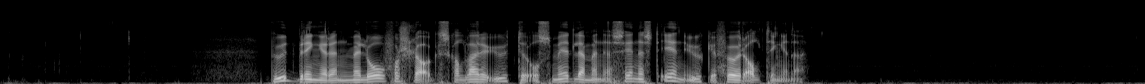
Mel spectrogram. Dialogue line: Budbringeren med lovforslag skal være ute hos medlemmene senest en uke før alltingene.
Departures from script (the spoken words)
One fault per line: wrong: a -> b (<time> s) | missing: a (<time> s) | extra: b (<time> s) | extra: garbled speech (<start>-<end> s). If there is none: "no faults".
no faults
